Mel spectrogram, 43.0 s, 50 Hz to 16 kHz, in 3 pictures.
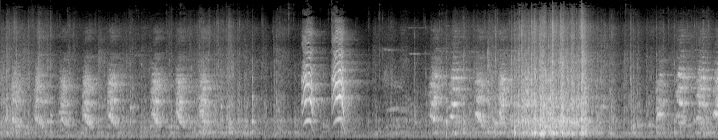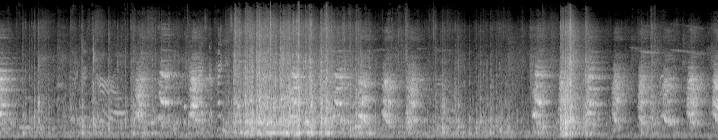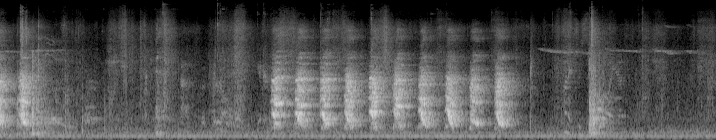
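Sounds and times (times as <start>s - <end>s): dog barking: 0.2s - 4.3s, 6.0s - 7.1s, 8.6s - 11.0s, 13.1s - 14.7s, 17.0s - 18.5s, 21.0s - 22.9s, 25.0s - 25.5s, 26.1s - 29.5s, 34.1s - 39.0s.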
